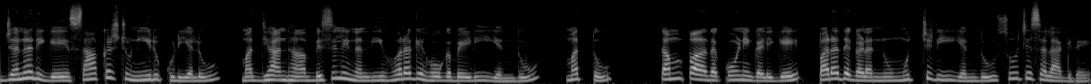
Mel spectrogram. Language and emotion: Kannada, neutral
